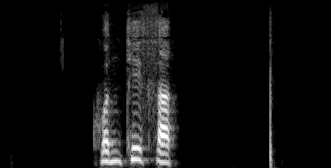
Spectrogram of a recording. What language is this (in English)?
Thai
